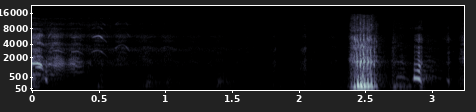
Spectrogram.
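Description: A single loud, rough snoring snort bursts out, followed by a couple of smaller snuffling snorts. Some brief nasal, honking vocal sounds come earlier, then a short quiet gap.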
